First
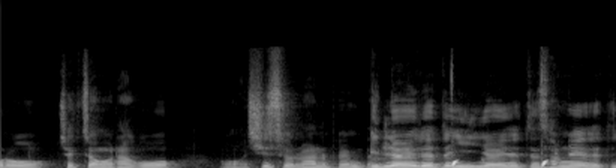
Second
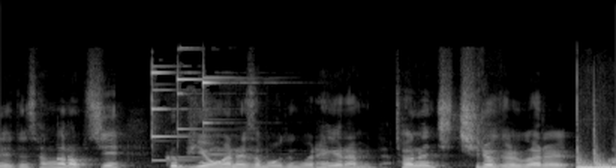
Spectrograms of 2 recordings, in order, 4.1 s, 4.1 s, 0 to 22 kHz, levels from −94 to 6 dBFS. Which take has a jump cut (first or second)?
first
